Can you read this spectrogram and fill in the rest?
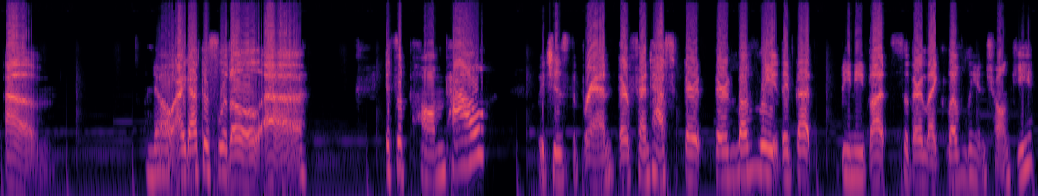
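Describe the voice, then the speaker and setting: A woman chatting casually with viewers as the host of a crafting stream, her voice a bit croaky. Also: on the low side, moderate pace, no echo, soft background music, low-quality recording. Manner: chatty, rambling, greets viewers by name. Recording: loud blown-out mic.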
